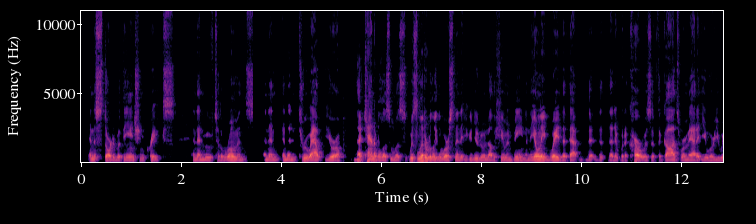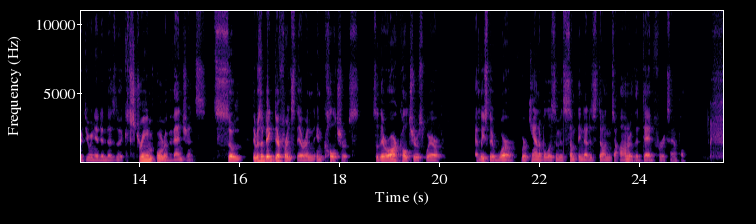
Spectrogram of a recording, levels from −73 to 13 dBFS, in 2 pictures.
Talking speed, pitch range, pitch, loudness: 225 wpm, 90-105 Hz, 95 Hz, -21 LUFS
